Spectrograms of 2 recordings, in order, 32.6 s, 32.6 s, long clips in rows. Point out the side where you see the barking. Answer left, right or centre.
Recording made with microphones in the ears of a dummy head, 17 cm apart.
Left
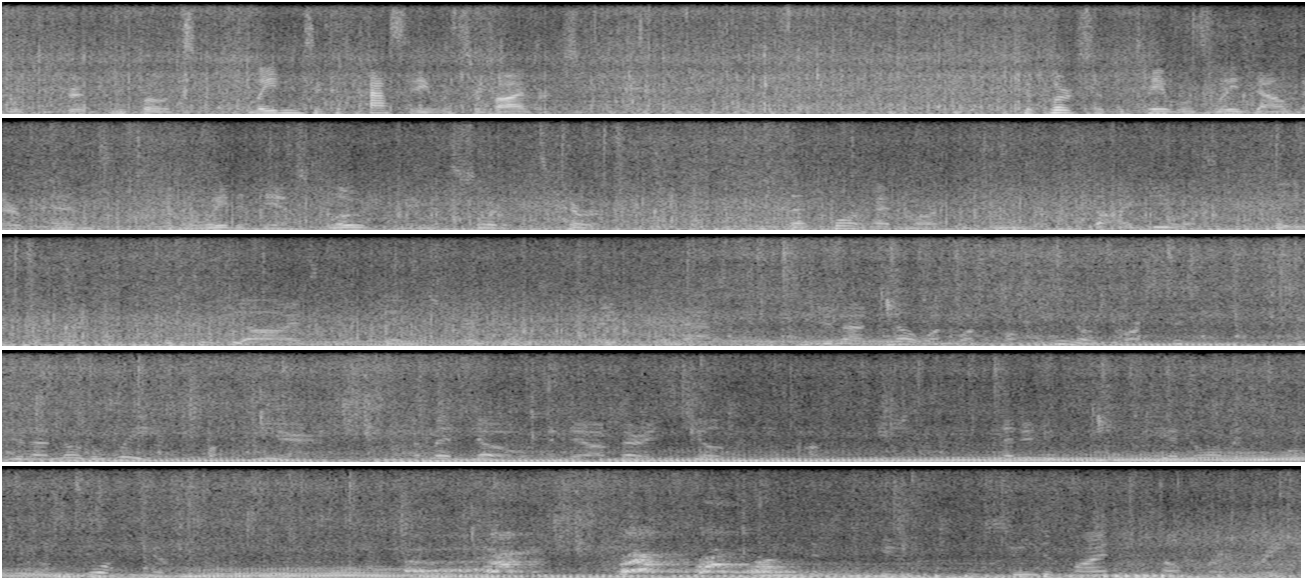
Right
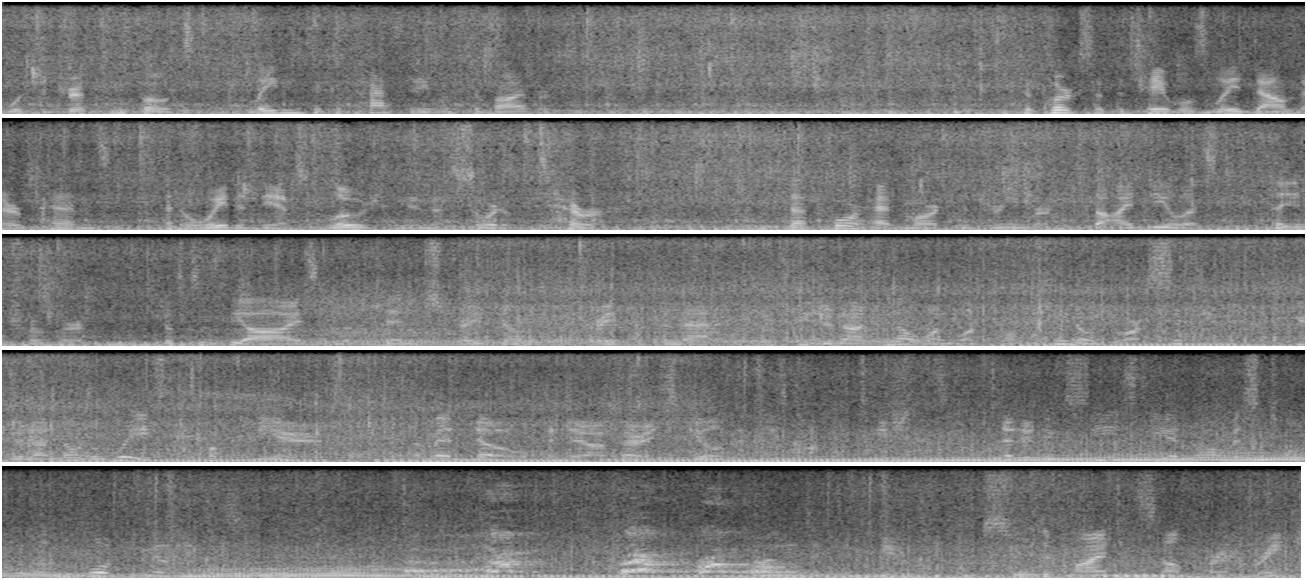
centre.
